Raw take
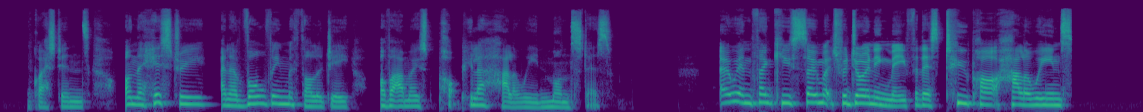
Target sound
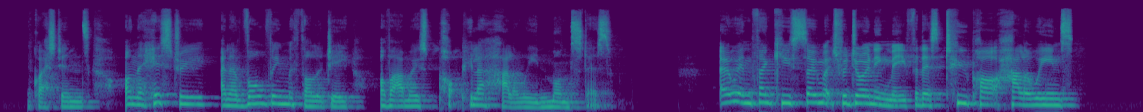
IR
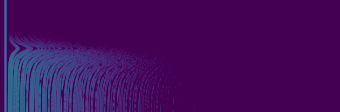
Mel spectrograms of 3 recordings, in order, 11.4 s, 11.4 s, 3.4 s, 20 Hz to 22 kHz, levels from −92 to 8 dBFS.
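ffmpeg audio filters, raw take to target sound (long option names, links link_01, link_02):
-filter_complex "[0:a]acompressor=threshold=-32dB:ratio=2,asplit=2[link_01][link_02];[1:a]atrim=start_sample=2205,afade=type=out:start_time=0.21:duration=0.01,atrim=end_sample=9702,adelay=12[link_03];[link_02][link_03]afir=irnorm=-1:irlink=0,volume=-14dB[link_04];[link_01][link_04]amix=inputs=2:normalize=0"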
